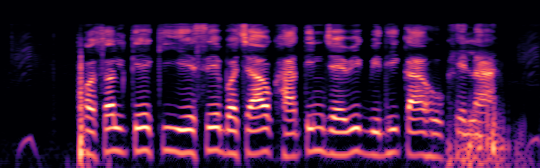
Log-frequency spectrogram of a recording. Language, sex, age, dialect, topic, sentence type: Bhojpuri, male, 25-30, Western, agriculture, question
